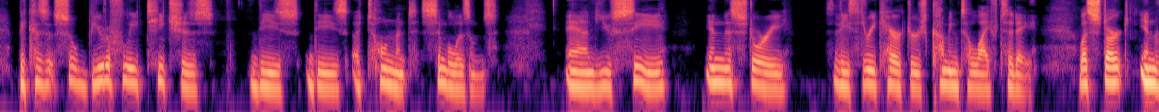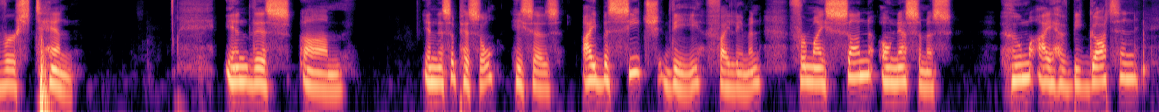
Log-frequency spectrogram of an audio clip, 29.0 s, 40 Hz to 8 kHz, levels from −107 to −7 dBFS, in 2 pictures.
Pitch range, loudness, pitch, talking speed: 135-170 Hz, -24 LUFS, 155 Hz, 95 wpm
